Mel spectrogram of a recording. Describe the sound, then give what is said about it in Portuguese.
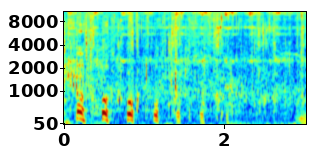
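Reindeer hooves clip-clop in a quick, steady rhythm, about five distinct beats, then soften and trail off into a low background rumble. “Na verdade, não são cavalos, são renas. E este é o barulho que as renas fazem.”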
